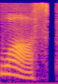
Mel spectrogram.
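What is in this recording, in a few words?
"wasp", English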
